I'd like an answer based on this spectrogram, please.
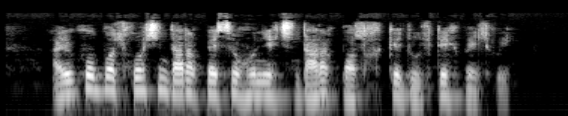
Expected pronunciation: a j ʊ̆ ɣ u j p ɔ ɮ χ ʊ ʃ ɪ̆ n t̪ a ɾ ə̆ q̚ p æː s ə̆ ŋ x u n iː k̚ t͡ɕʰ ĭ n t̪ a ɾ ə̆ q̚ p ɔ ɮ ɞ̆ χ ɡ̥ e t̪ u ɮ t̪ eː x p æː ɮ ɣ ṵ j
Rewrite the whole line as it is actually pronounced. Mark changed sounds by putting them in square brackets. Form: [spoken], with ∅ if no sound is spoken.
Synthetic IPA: a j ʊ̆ ɣ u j p ɔ ɮ χ [ʊː] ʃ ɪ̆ n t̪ a ɾ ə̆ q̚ p æː s ə̆ ŋ x u n iː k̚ t͡ɕʰ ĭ n t̪ a ɾ ə̆ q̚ p ɔ ɮ ɞ̆ χ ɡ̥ e t̪ u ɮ t̪ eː x p æː ɮ ɣ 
